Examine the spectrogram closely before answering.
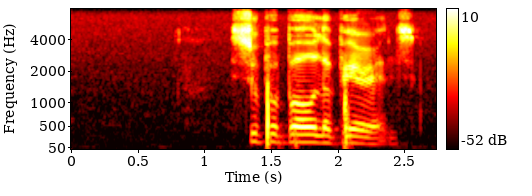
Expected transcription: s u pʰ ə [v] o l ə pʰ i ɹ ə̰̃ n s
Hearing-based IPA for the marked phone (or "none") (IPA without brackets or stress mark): b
